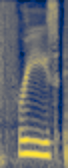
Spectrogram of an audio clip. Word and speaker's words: Fries: You're listening to the Sue Freeze Show. Sue Freeze, spelled like fries, one word .com.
